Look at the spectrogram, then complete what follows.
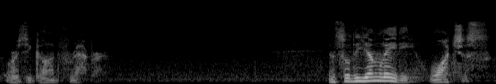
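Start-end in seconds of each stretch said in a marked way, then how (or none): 0.1-1.0 low, hushed question to God; prayerful plea. Acted. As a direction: ask it softly, like a mother praying. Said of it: "And you ask the Lord".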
